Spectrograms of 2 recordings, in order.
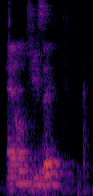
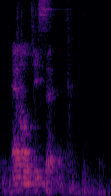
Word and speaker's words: analgesic: There are two pronunciations, I'll give you both. The word is analgesic or analgesic.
